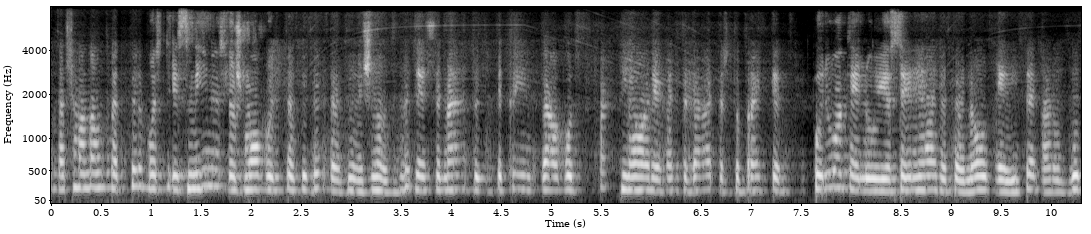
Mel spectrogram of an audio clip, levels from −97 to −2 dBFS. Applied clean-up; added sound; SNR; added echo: neural mask model DeepFilterNet 3.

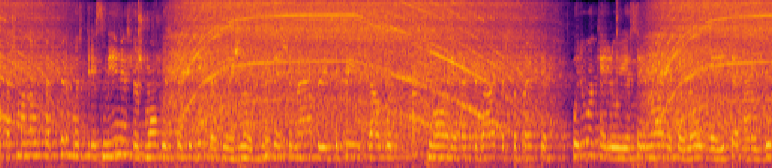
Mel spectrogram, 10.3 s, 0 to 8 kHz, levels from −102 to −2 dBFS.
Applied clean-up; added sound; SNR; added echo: none; Engine; -1 dB; reverberation time 1.6 s.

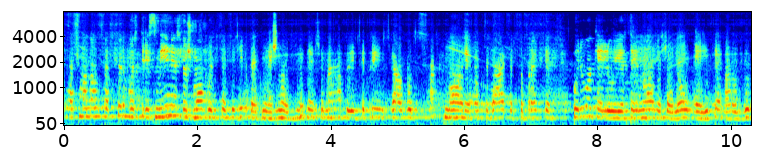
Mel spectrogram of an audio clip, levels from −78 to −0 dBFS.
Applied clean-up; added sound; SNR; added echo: neural separator model SepFormer DNS4.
